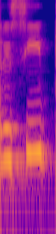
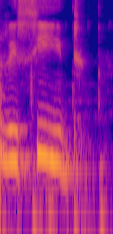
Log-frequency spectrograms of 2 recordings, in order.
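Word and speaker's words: receipt: आप कह रहे होगे यार मैम ये क्या बोल रही, इसको तो हम कुछ और प्रोनाउंस करते हैं, रिसीप्ट बोलते हैं, बट इसका एकदम अलग हो जाता है। ये होता है आपका रिसीट, रिसीट।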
